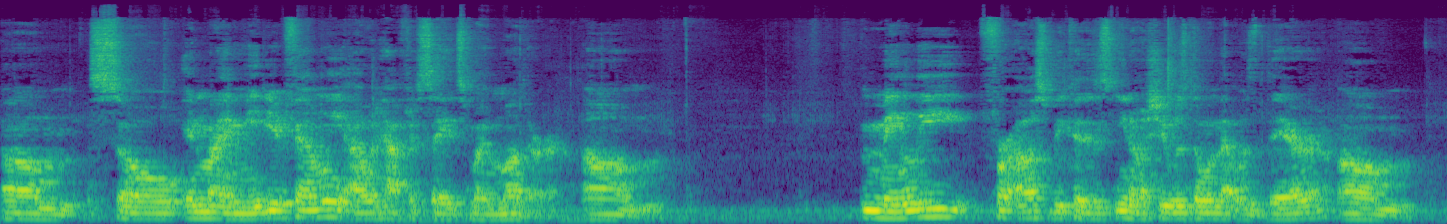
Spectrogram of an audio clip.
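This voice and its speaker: A man's fairly low voice with ordinary pitch variation, at a fairly slow pace, with audible room echo. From Dominican Republic. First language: Spanish. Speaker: interviewee. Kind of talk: interview.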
